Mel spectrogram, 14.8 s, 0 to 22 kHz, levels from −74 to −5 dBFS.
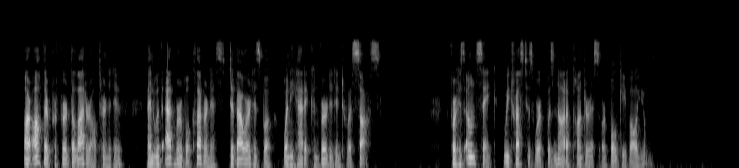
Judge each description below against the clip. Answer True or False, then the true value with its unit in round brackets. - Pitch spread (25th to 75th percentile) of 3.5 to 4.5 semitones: False (4.9 semitones)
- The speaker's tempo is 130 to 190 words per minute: True (145 wpm)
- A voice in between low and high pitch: False (100 Hz)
